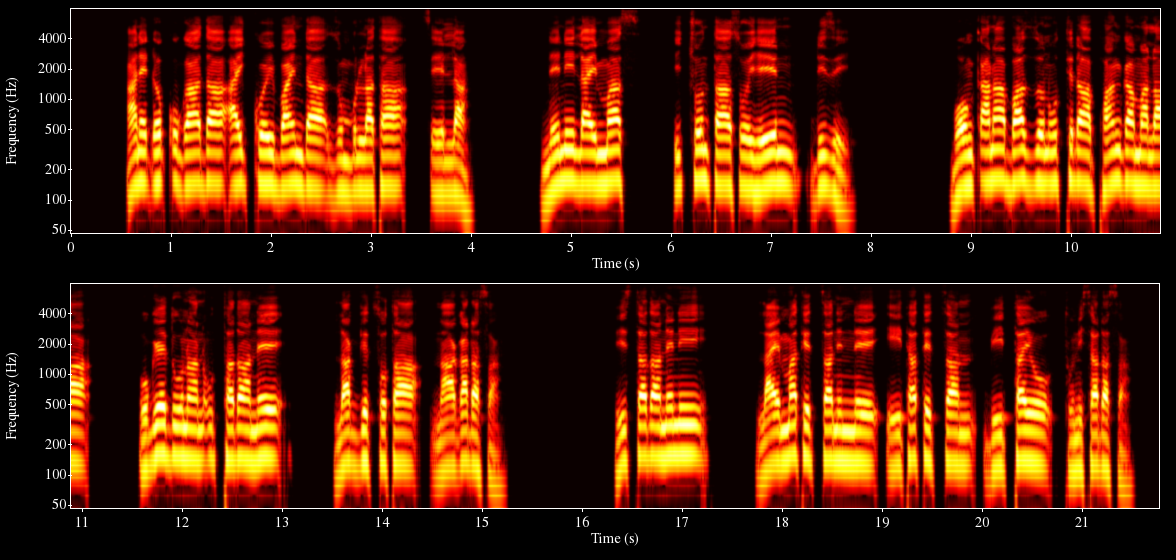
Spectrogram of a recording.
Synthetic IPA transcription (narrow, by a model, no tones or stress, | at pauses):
ʔɐnɛɗɔkʼːʊɡaːd̪ɐʔːjkːɔjbɐjnd̪ɐzʊmbʊlːɐt̪ɐt͡sʼeːlːɐ | nɛnɪlɐjmːɐs | ʔɪt͡ʃːɔnt̪ːaːsɔjheːnd̪ɪzḛː | bɔŋkʼːɐnɐbɐzːɔnʊt̪ːɪd̪ɐpɐŋɡɐmɐlɐ | ɔɡed̪uːnɐnʊt̪ːɐd̪ɐnɛ | lɐɡːɛt͡sːɔt̪ɐnaːɡɐd̪ɐsɐ̰ | hɪst̪ːɐd̪ɐnɛnɪ | lɐjmːɐt̪ɛt͡sːɐnɪnːɛiːt̪ɐt̪ɛt͡sːɐnbiːt̪ːɐjɔt̪ʊnɪsɐd̪ɐsɐ̰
